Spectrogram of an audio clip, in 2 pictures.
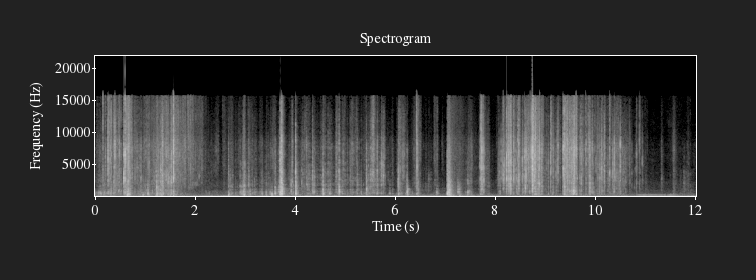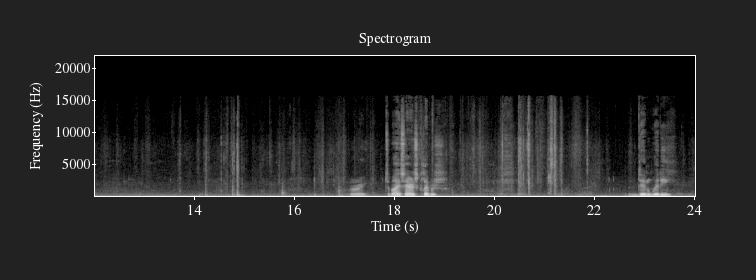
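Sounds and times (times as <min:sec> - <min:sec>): box and plastic wrapper tearing: 0:00.0 - 0:06.5, 0:07.5 - 0:11.0, 0:20.4 - 0:21.4.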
